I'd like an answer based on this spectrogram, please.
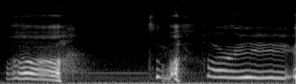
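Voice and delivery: high, drawn-out sobs; words breaking into real weeping; crying. Real, not acted. Gamer moved on seeing Mori, crying. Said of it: "I'm actually crying".

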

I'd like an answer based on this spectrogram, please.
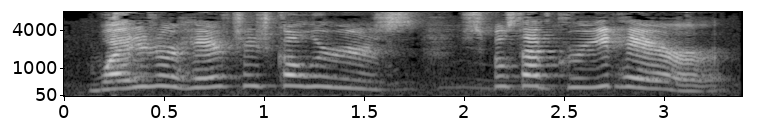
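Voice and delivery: high, loud exclamation of dismay; indignant disbelief. Real, not acted. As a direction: protest it loudly, baffled. Dismayed at wrong hair color.

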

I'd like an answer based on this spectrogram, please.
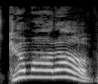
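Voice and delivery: high, loud summons; preacher calling up. Retold or imitated. Preacher calls him up to the altar, loud and high. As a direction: call him to the altar, full voice. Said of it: "he goes".

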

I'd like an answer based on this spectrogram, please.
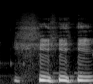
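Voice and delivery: short gleeful snicker; quick teasing laugh; mischievous giggle. Real, not acted. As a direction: giggle at your own prank. After making friend shake.

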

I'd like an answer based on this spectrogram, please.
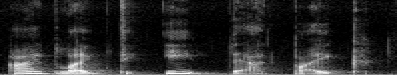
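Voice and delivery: sly whispered wish; whispered thought. A narrator's reading. Goat secretly wanting the bike, whispered. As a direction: whisper it greedily. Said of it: "what he thought was".

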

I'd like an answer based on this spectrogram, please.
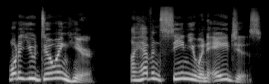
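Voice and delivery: put-on high, thrilled girlish squeal; excited squeal. A narrator's reading. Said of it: "she squeaked".

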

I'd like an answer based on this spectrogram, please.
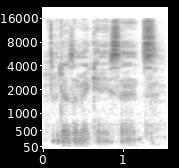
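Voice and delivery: hushed whisper, almost no voice. Real, not acted. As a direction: breathe it under your breath. Whispered aside while reacting.

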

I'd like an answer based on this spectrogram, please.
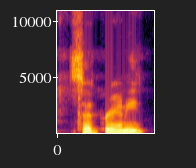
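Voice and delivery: ordinary delivery, nothing marked

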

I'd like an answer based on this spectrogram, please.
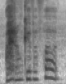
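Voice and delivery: high, loud shouted burst; gleeful shout of not caring; loud exuberant declaration. Shown as a demonstration. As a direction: fling the words up on the in-breath. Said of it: "breathe in and say".

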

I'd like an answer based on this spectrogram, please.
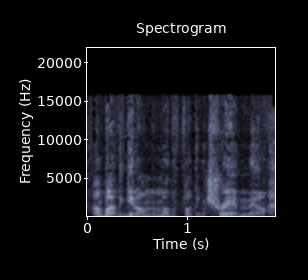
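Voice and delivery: ordinary talk

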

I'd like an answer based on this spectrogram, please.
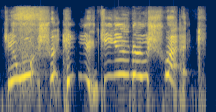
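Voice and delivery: put-on very high-pitched childish heckler; mocking five-year-old. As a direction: mimic a pestering kid, squeaky high. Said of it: "five-year-olds".

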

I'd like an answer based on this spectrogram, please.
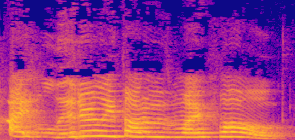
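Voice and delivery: high, half-laughing wail; real exasperated disbelief. Real, not acted. Relieved, upset at blaming herself.

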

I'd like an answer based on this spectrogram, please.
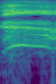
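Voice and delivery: high-pitched startled gasp. Real, not acted. Surprise en plein jeu. (hoquet de surprise aigu)

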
